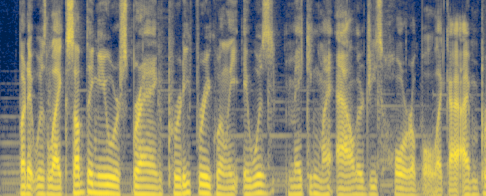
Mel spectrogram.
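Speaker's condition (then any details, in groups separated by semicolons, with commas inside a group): No condition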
